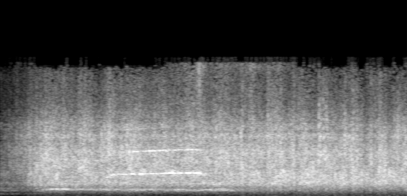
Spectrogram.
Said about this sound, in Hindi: ऐसे दमदार अपलाइनों के लिए दमदार ताली होनी चाहिए, दमदार।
